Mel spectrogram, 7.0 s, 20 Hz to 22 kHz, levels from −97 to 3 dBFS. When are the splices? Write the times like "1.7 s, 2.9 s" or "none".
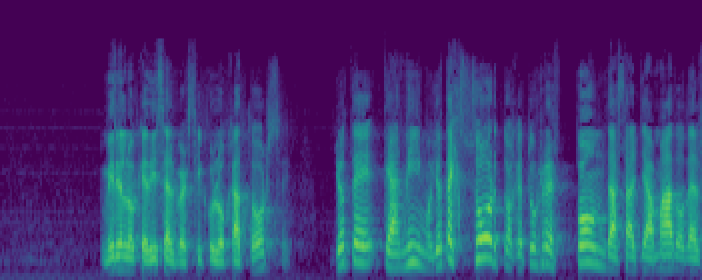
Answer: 1.0 s, 3.1 s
